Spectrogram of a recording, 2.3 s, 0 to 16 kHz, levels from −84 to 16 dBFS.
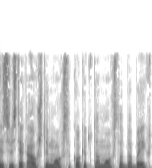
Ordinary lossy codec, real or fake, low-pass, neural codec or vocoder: MP3, 48 kbps; real; 10.8 kHz; none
